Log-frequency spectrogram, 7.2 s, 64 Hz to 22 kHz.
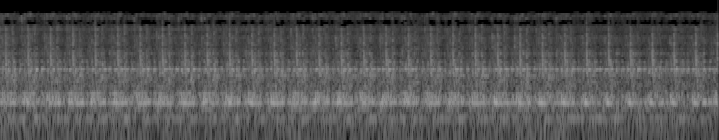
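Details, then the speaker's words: Maxitrak 5-inch Alice live-steam locomotive, feed pump run on air with bypass opened and closed: even, regular clicking around two a second with a light steady hum, slight note change as pump delivers; pump working normally. "can hear a slight note change when you open the bypass or close it that's actually the pump pumping now"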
